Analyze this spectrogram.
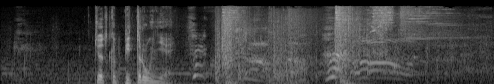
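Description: Heavy blows land in a quick scuffle.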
